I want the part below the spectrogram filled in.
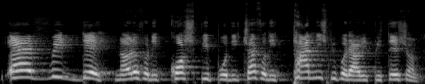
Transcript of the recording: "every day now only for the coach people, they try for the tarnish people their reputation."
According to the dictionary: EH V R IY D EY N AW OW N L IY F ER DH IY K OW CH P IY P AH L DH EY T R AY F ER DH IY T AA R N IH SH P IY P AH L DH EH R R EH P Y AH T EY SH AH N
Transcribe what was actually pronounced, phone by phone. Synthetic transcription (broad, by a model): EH V R IY D EY N AW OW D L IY F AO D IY K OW SH P IY P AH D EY T R AY F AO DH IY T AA N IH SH P IY P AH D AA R R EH P Y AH T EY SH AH N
